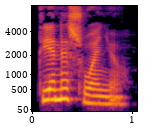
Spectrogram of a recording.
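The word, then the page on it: tiene sueno: Spanish (Spain)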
